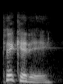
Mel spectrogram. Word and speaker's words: Piketty: Have any of you heard of Thomas Piketty? I'm trying to pronounce it right. You've heard of him. But in America, we say Thomas Piketty. Okay. I discovered Frenchmen don't like that. It's Thomas Piketty.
